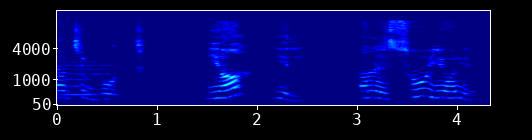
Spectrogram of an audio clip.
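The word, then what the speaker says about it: 수요일: ইয় ইল, তাহলে সু ইয় ইল কি হয়ে গেল?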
